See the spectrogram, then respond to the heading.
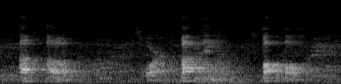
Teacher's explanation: Next one's a glottal stop. We're going to stop the air right in the middle of our glottis.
